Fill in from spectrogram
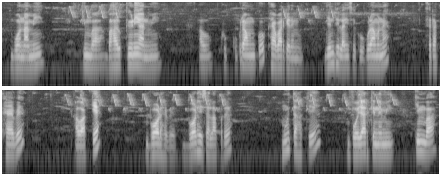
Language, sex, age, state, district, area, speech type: Odia, male, 18-30, Odisha, Balangir, urban, spontaneous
